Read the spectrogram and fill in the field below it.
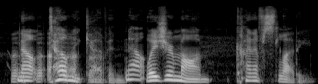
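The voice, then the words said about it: Terry Gross impression. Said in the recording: “Terry Gross impersonation”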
